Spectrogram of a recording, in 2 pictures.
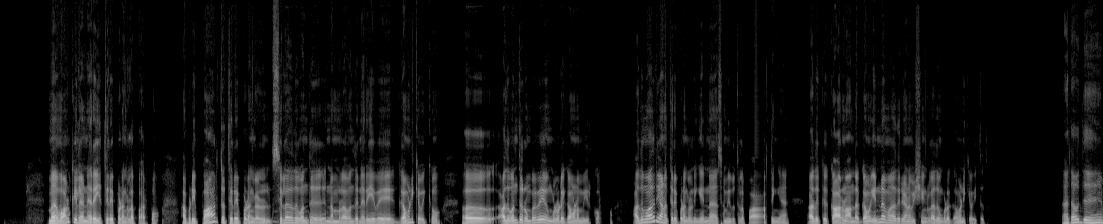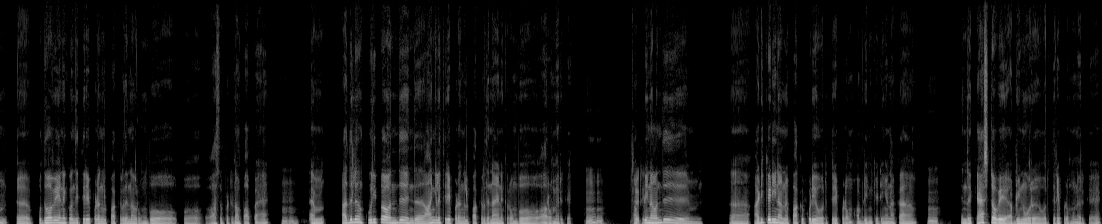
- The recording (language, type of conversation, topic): Tamil, podcast, ஒரு திரைப்படம் உங்களின் கவனத்தை ஈர்த்ததற்கு காரணம் என்ன?
- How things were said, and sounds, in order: "நம்ம" said as "நம"; drawn out: "அ"; other background noise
